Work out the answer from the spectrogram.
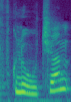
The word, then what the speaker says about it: включён: ударением на последний слог однако нельзя не упомянуть большой орфоэпические словари русского языка который вышел в двенадцатом году в 2012 году и там уже вариант включен включен с ударением на первый слог уже указывался как допустимый ну правда пока это единственно словах которой скажем так разрешает нам так говорить поэтому я думаю что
